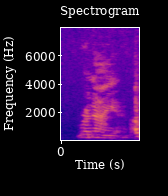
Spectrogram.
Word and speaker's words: Ronaya: Ronaya.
